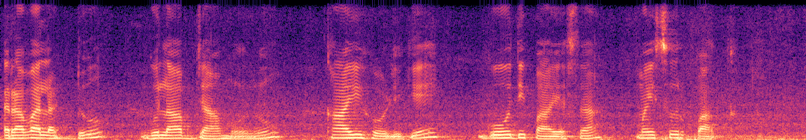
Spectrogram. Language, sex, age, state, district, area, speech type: Kannada, female, 60+, Karnataka, Udupi, rural, spontaneous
